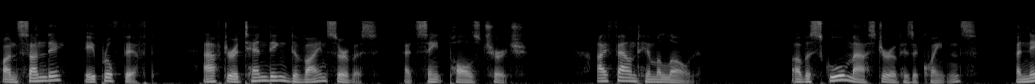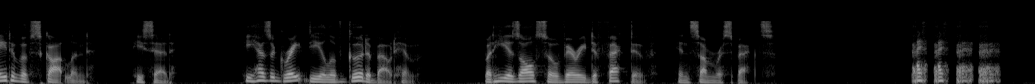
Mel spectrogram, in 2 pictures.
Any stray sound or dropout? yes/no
yes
